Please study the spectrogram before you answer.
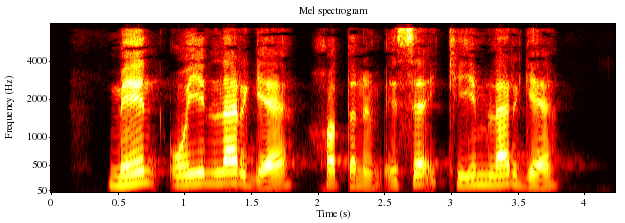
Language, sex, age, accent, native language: Uzbek, male, 18-24, Andijon, Uzbek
